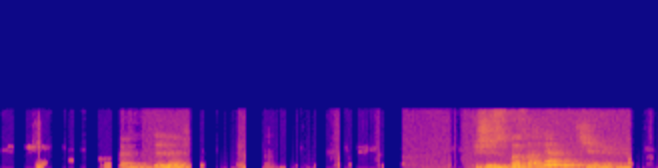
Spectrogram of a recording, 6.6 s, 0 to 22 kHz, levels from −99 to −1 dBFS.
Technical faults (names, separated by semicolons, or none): speech suppressed in double talk; other side's voice leaking through; background gated by the echo canceller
